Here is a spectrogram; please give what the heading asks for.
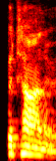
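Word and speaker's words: Fautanu: Troy fu is that is that right uh fatano fatano that's right I always pronounce his name wrong but if he fell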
